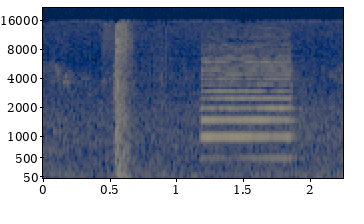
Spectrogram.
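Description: Someone gets out of a car: a single sharp door thud, then a steady, bright horn-like tone holds for under a second over a low engine hum. No voices.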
